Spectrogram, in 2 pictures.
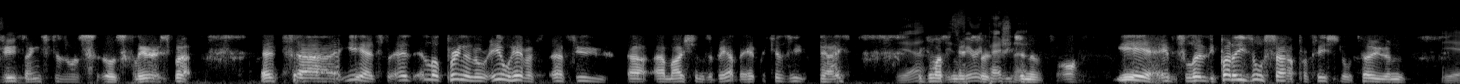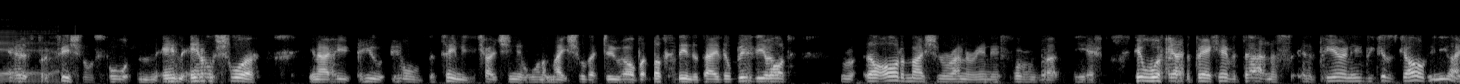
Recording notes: We were joined on the phone this morning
